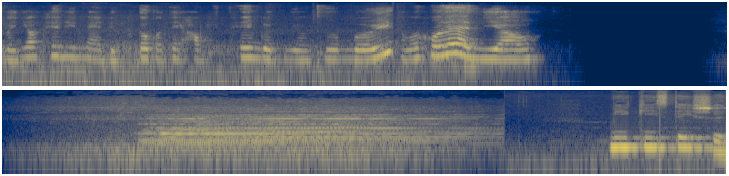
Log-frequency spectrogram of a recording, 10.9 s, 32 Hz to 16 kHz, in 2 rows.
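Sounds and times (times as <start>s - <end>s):
speech: 0.0s - 4.1s, 10.0s - 10.8s
train horn as a train arrives at its final station: 6.4s - 9.2s.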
